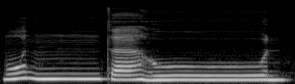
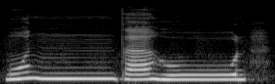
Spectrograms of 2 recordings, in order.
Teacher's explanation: lebih dekat ke Nun saat membaca seperti huruf N tidak sampai ke belakang menjadi dengung tidak sampai engke maka suara samarnya lebih tinggi daripada suara dengungnya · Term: ikhfa aqrob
